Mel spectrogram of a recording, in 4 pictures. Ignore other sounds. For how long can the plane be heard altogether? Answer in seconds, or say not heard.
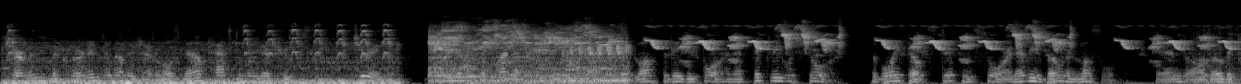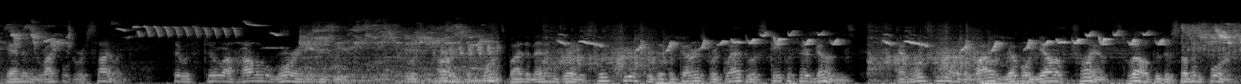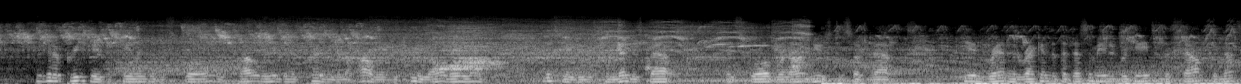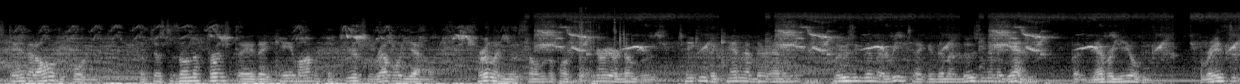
24 s.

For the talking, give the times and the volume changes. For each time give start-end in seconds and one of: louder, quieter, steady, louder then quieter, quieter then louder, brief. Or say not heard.
0.0-49.5 louder.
